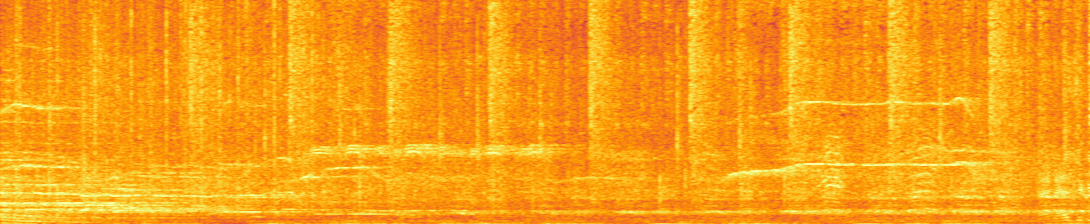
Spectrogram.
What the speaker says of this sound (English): as you can hear, the crowd is going wild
